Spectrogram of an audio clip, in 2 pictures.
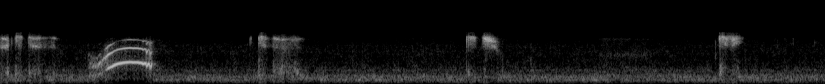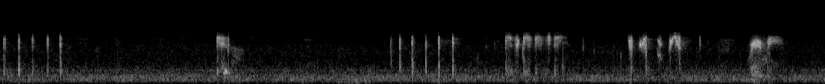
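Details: Female house cat with a squeaky voice makes one brief rising-then-falling meow near the start, followed by a long series of scattered clicks and taps.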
